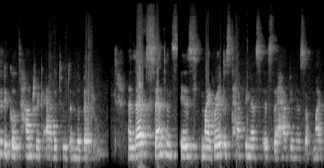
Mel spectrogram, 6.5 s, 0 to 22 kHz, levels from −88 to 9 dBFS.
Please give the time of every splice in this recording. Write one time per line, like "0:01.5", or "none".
0:03.5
